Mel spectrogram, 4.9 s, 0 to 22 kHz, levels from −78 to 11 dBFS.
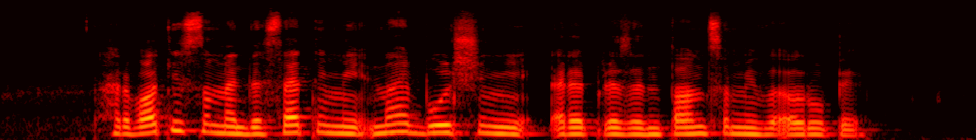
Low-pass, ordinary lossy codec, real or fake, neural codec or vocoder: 19.8 kHz; MP3, 96 kbps; fake; codec, 44.1 kHz, 7.8 kbps, Pupu-Codec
